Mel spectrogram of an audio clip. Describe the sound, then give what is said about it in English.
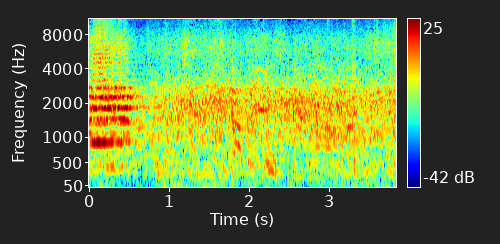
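A city bus passes close by on busy Robson Street, blowing pigeons about, opening with a short, loud horn toot that gives way to a steady, heavy roar of engine and traffic noise. “The bus about blew some pigeons into me.”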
